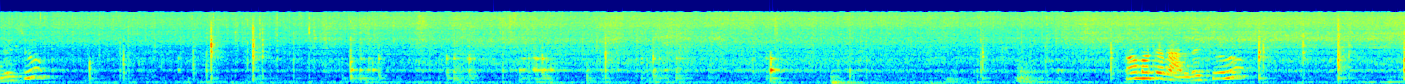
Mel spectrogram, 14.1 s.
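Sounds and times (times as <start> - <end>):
chicken sizzling in a pan: 0.0 - 14.0
spoon stirring in a pan: 0.8 - 8.1, 12.5 - 13.7.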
